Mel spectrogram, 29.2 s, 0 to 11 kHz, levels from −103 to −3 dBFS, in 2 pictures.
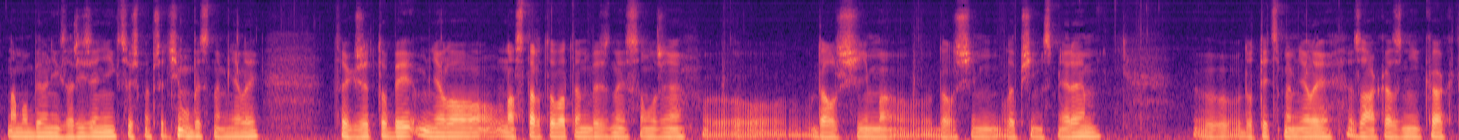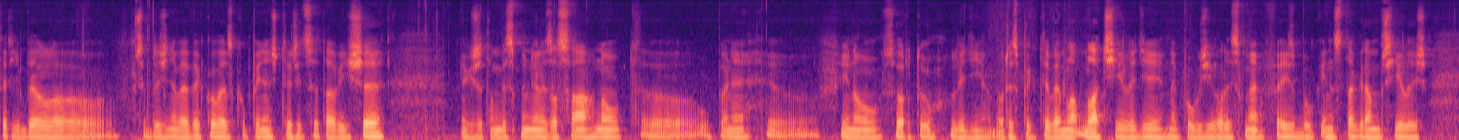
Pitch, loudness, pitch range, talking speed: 95 Hz, -25 LUFS, 90-105 Hz, 105 wpm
